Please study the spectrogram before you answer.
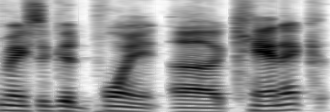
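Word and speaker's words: Canik: uh Canic or I think it's pronounced Shenik or Shenik, something like that because they're Turkish.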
